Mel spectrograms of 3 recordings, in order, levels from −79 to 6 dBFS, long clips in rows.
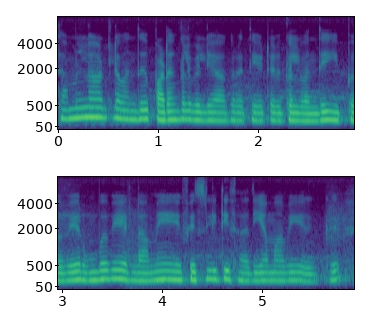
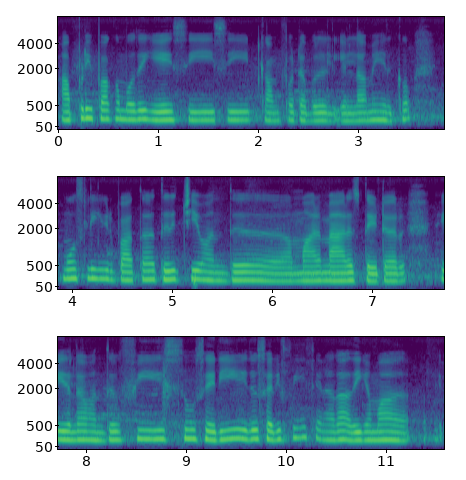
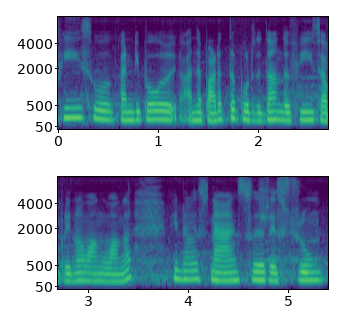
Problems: constant background noise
